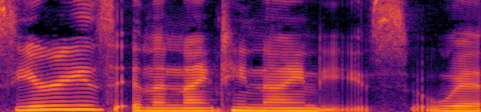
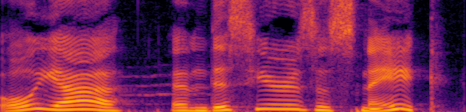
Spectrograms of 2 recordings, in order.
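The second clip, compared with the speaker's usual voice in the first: put-on high, slow, stretched-out Minnesota accent; 6 semitones higher than usual. Describing how a man's wife talked, imitating a minnesota accent. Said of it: "but she talked like it".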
